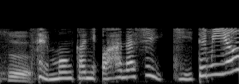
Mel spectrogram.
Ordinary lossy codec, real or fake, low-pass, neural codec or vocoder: none; real; 5.4 kHz; none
